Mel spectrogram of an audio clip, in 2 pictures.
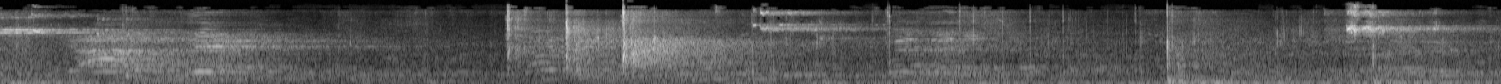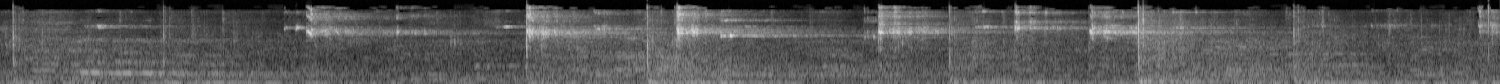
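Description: Sneakers squeak on a wooden court in a large echoing gym.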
